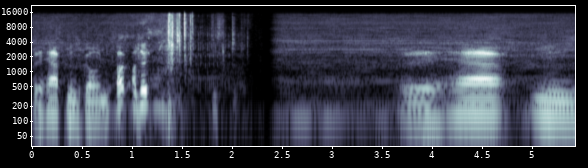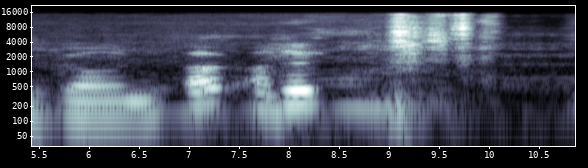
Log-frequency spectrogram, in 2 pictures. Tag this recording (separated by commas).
Speech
